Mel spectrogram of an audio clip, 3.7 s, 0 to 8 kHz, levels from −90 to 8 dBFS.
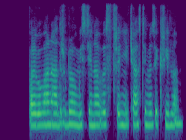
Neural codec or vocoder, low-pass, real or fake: vocoder, 22.05 kHz, 80 mel bands, WaveNeXt; 7.2 kHz; fake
